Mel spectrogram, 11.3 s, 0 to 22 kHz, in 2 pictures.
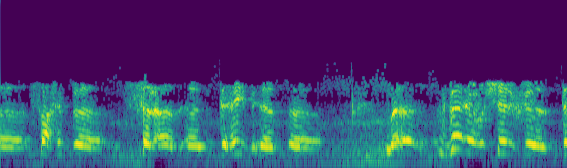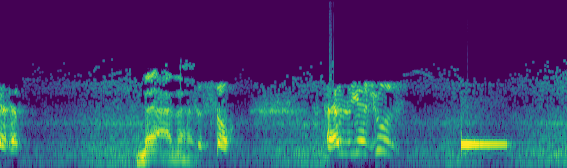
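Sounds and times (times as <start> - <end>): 
speech: 0.0 - 8.1, 8.9 - 10.4
steady telephone tone during a phone-in call: 10.2 - 10.9.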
